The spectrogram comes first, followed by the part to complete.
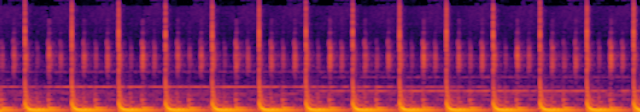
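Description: Dub techno track: a steady four-on-the-floor kick drum about twice a second with a deep bass tail on each beat, under held synth chord tones, with short ticks between the kicks.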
